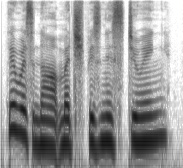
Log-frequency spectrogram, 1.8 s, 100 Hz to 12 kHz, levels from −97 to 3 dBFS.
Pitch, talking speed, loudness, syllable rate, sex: 215 Hz, 195 wpm, -14 LUFS, 5.2 syllables/s, female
